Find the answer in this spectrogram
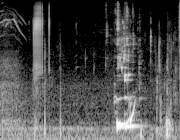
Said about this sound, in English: Oh, that's water, baby.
